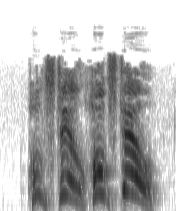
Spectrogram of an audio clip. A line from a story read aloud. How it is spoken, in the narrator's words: Kappus yelled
